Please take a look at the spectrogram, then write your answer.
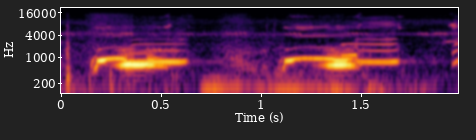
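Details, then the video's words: Wild dogs howling: two short, tonal, gently wavering cries with clear overtones, each lasting about half a second, separated by a quieter low hum. "WILD DOGS AULLANDO"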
